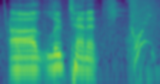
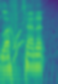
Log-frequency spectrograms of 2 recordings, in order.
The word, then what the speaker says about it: lieutenant: Lieutenant is how I grew up hearing it. Like, I think it's more of an American thing, and I think maybe more British is lieutenant. Yeah, lieutenant is a real pronunciation of that word. It's like colonel and colonel.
